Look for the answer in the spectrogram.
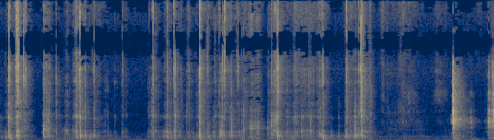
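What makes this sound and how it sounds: Long painted nails quickly tap and scratch a small, round, dark plastic jar of body butter with an orange-brown screw lid, which seems to be full. The result is a rapid string of dry, bright clicks and scratchy rustles with almost no low end, each dying away at once. A sharper, brighter tap stands out near the end.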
